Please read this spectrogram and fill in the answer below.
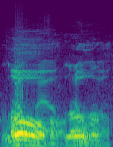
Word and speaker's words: Louisville: Jes unbelievable yeah yeah you said Louisville you know how they say it there Lille Lille had a had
